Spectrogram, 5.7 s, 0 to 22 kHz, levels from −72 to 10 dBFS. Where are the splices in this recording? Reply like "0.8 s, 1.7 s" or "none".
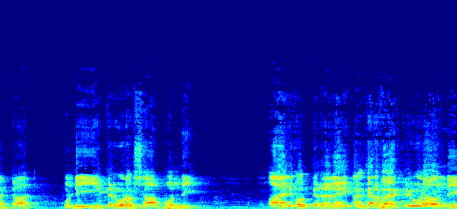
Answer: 4.4 s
